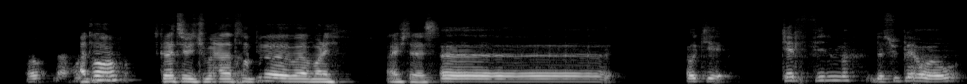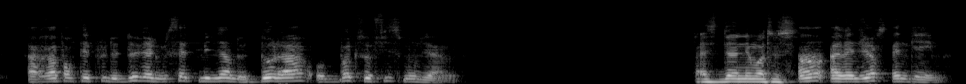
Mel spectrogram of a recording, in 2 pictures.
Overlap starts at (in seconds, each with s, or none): none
